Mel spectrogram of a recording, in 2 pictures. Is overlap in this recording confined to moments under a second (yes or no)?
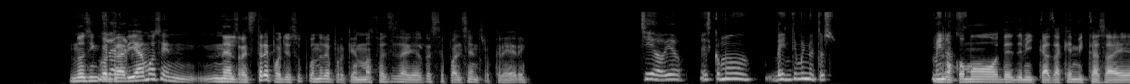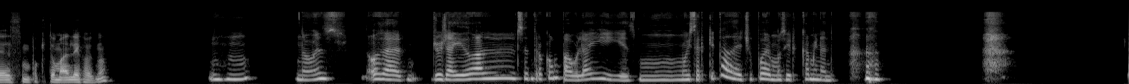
yes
